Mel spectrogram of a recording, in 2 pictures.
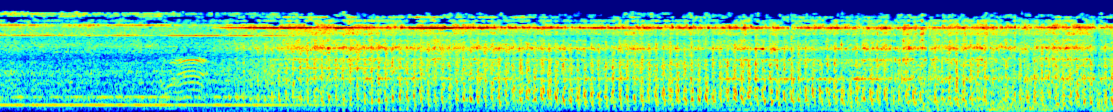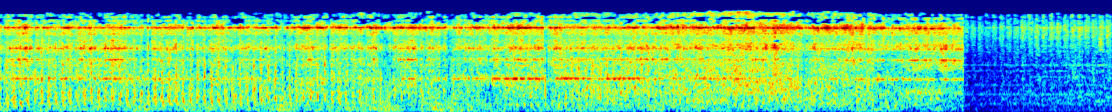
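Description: A helicopter's rotor and engine roar loudly close by.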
